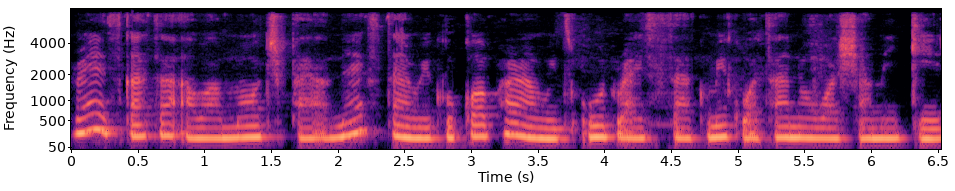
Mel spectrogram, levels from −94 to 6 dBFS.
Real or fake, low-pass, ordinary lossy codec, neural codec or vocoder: real; 7.2 kHz; AAC, 48 kbps; none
